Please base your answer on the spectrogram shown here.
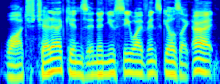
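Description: A man co-hosting a guitar talk show, chatting informally and haltingly, often repeating himself. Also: on the low side, a little mellow, no room sound, clean studio sound. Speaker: co-host.

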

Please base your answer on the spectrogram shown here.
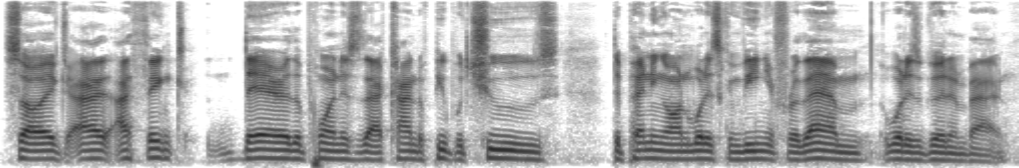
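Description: A man's voice: medium pitch, fairly even intonation, moderate pace, bright, forceful tone, clean tone, no echo. A man co-hosting a casual podcast conversation, reflective and hesitant as he works through his points. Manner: reflective, hesitant with fillers and restarts. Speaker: podcast co-host.

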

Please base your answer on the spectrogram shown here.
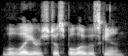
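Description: Low, mellow woman guiding meditation. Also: level tone, clean tone. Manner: gentle, unhurried, instructing. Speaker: meditation teacher. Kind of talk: guided meditation.

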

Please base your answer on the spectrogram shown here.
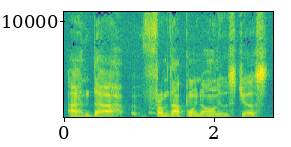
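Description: A man's voice: fairly low pitch, steady tone, unhurried, darkish tone. Chatty Peruvian-man. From Peru. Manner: chatty, repeats words, laughs often. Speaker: guest, alpaca farmer. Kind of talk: casual interview chat.

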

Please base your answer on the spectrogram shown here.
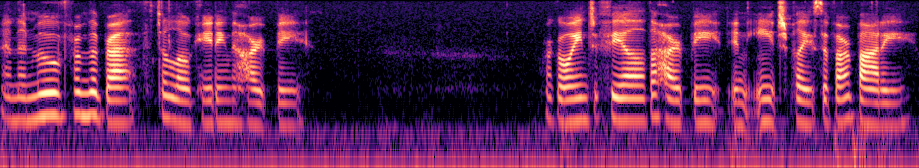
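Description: A woman leading a guided sleep meditation as a yoga nidra guide, speaking in a measured, soothing, unhurried manner. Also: fairly low pitch, rough recording. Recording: faint steady background noise.

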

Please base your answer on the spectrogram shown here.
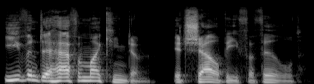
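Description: A man's voice: medium pitch, wildly swooping pitch, moderate pace. A man playing a generous king in a school radio skit, reading formal lines. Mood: regal. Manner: formal, declaiming.

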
